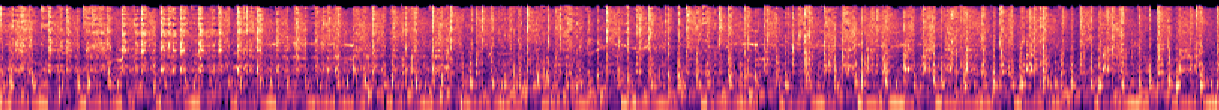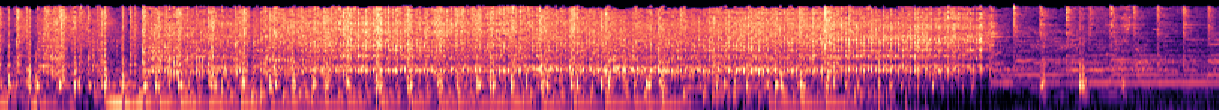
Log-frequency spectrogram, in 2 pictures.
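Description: Fast, dense drumming over a steady low drone. About two-thirds of the way in, a higher held tone joins, and the music drops away just before the end.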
